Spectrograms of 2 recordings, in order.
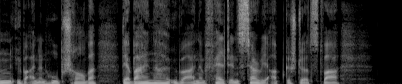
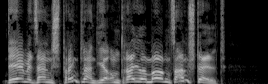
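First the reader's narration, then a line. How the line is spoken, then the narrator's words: Barked. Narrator (German): bellte Onkel Vernon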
